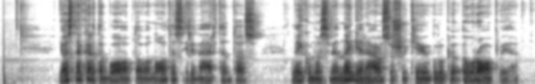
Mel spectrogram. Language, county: Lithuanian, Vilnius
